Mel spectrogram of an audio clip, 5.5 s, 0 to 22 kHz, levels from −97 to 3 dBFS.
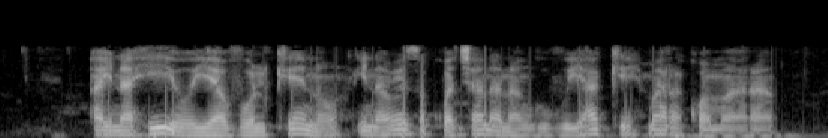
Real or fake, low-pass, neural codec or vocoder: real; 5.4 kHz; none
